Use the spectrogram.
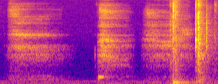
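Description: door being opened

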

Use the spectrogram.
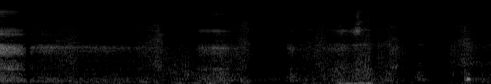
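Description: heavy breathing from exertion

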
